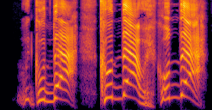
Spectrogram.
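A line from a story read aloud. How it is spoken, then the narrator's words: Shouting. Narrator (Russian): кричал им Милос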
